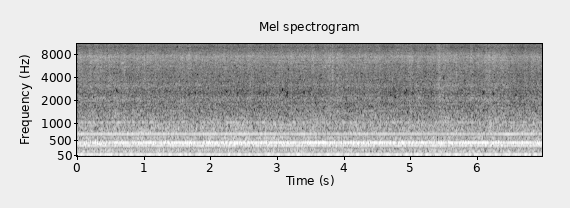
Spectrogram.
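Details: Cattle-feed grinder, first time grinding hay fed slowly through the hay slide into a bag: loud, steady motor drone, constant mid hum and rushing blower, no surging or clatter. Normal running under load.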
